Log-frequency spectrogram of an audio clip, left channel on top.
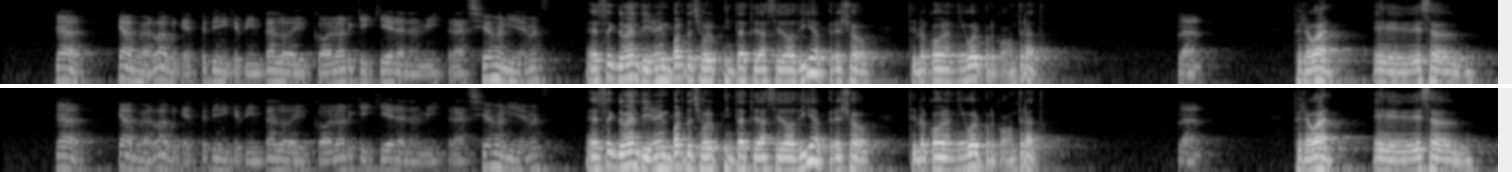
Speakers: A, on the left; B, on the right.
A: Claro, claro, es verdad, porque después tienen que pintarlo del color que quiera la administración y demás.
B: Exactamente, y no importa si vos lo pintaste hace dos días, pero ellos te lo cobran igual por contrato.
A: claro
B: Pero bueno, eh, eso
